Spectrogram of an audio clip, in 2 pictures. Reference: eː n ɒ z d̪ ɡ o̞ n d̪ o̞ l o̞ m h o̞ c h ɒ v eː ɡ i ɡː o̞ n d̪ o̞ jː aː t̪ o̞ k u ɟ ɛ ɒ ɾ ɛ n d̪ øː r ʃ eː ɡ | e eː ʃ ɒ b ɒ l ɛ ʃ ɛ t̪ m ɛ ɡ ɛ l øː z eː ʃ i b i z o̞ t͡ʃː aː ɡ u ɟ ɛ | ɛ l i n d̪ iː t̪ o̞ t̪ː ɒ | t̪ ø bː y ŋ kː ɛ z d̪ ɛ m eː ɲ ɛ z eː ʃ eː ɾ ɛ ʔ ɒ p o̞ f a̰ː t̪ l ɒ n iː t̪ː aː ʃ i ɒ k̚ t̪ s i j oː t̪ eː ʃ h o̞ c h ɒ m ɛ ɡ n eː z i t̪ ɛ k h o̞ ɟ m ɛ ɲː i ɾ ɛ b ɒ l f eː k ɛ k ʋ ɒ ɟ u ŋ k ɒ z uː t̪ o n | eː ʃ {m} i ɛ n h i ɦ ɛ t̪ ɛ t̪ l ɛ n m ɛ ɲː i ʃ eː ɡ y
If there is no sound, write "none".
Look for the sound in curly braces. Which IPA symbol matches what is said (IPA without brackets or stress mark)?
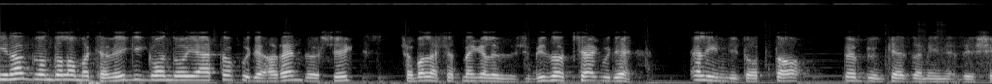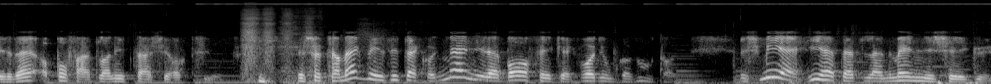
m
